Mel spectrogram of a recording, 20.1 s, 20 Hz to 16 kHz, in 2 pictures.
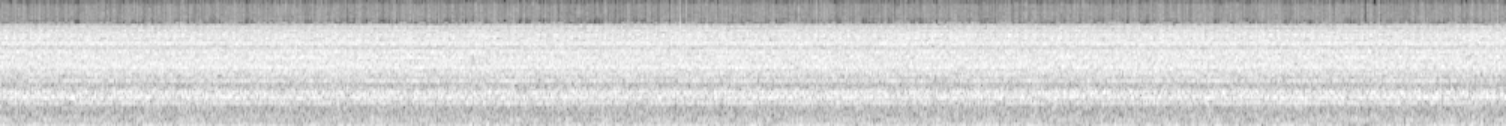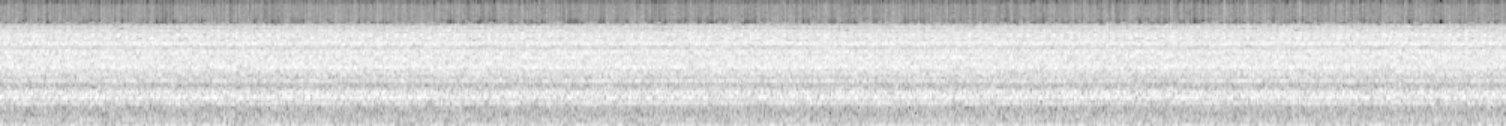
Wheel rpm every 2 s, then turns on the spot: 210, 210, 210, 210, 210, 210, 210, 210, 210, 210.
none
